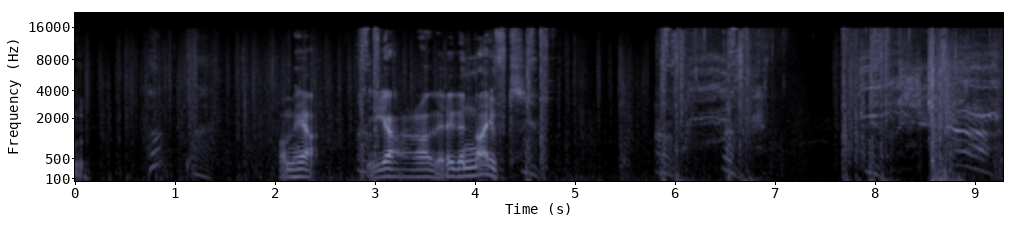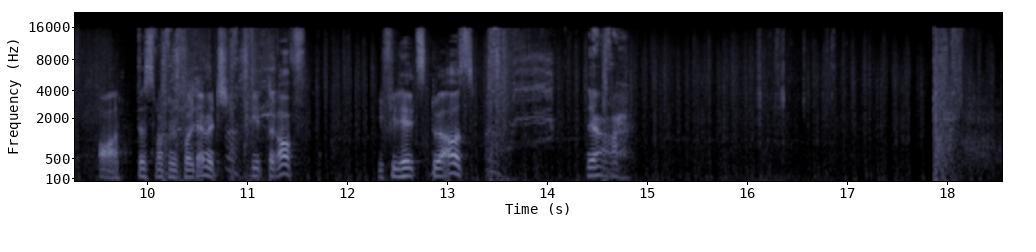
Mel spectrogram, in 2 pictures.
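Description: A pig grunts.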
